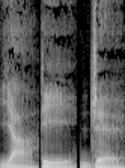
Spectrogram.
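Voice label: "yatije", concatenated syllables; Affixing experiment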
